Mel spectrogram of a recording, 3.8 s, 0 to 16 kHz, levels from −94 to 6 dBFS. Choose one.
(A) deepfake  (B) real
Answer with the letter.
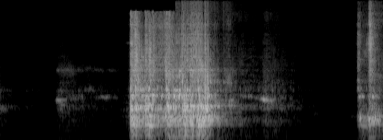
A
